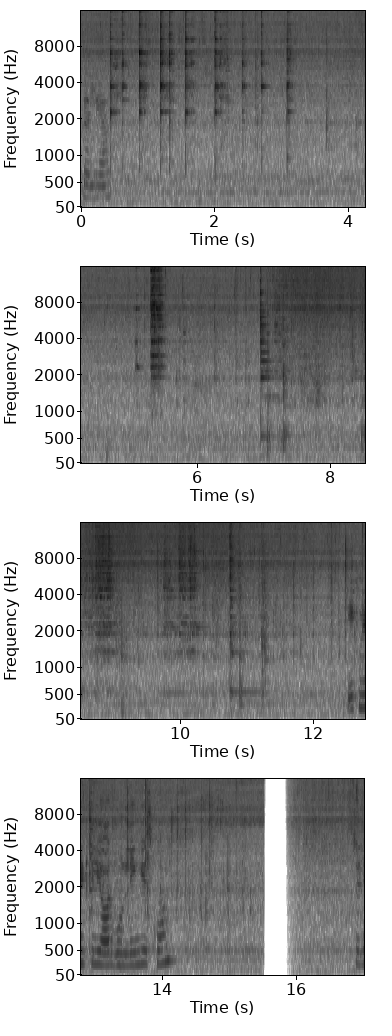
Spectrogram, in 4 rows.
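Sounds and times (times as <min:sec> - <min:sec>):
food sizzling in a pot: 0:00.0 - 0:17.0
steel spoon scraping a pot: 0:08.4 - 0:09.2, 0:09.8 - 0:11.0.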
